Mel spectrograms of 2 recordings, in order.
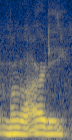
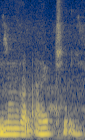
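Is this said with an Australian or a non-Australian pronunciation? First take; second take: Australian; non-Australian. First: It is said with an Australian pronunciation. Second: It is said with a non-Australian pronunciation. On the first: The speaker calls it wrong. "as you say in Australia" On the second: The speaker calls it right. "It's actually"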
